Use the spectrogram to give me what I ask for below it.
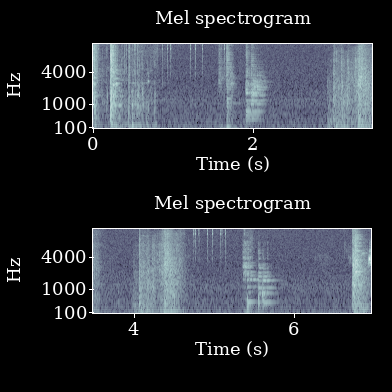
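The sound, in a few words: door being installed in a base in Rust video game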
